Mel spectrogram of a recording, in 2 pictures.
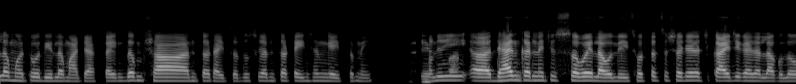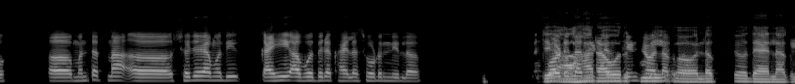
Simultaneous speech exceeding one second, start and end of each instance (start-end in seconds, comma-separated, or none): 13.5-14.9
